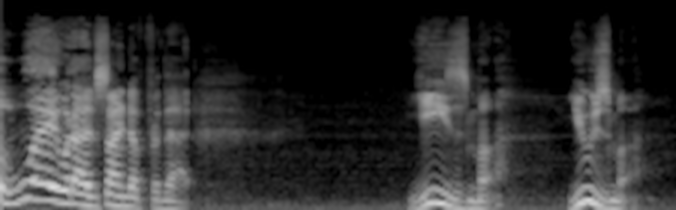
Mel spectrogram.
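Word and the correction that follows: Uzomah: See, everyone's telling me I'm pronouncing it wrong. It's Uzama.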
